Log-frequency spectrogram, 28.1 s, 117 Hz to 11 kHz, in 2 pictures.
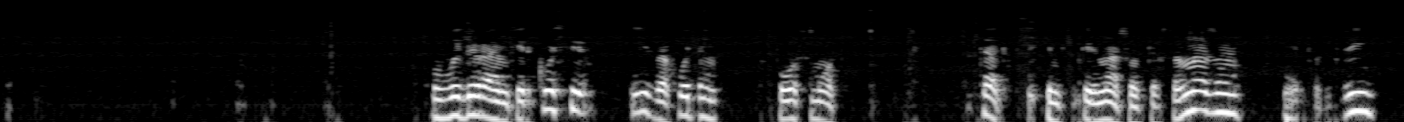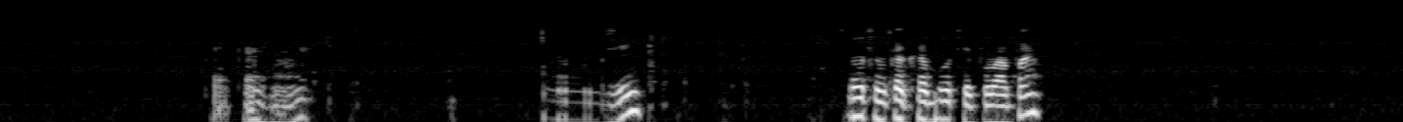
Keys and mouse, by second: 1.8 middle click, 2.8 shift+middle click, 4.2 click, 7.0 click, 8.0 middle click, 9.2 shift+middle click, 10.7 KP_3, 12.9 g, 17.3 click, 17.6-18.6 middle drag, 19.7 g, 20.9 middle click, 22.2 click, 22.7 middle click, 23.3 g.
